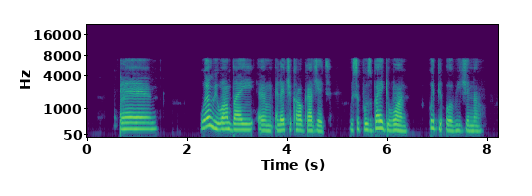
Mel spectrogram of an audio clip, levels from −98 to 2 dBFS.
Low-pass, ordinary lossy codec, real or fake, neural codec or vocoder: 7.2 kHz; none; fake; codec, 16 kHz in and 24 kHz out, 1.1 kbps, FireRedTTS-2 codec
